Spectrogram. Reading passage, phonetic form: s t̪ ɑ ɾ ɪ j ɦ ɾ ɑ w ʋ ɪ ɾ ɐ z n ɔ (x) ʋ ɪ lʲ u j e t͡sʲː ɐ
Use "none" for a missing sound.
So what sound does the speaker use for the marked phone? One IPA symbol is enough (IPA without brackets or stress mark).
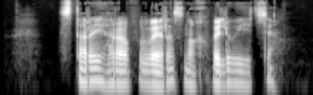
x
